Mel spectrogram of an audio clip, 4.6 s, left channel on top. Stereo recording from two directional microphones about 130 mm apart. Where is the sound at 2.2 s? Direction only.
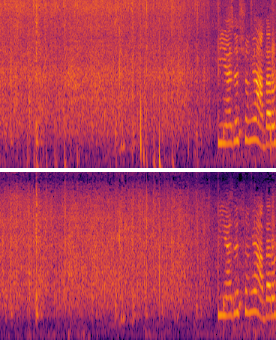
30° right (ahead or behind).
